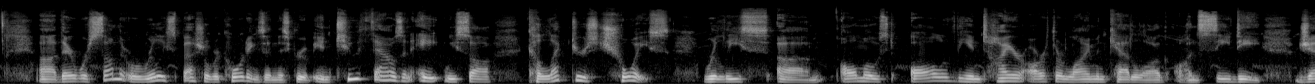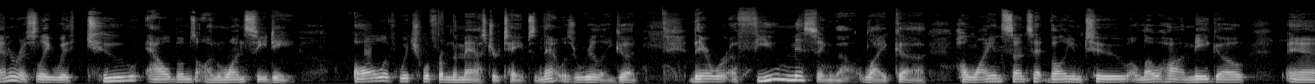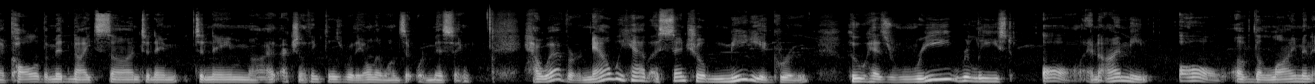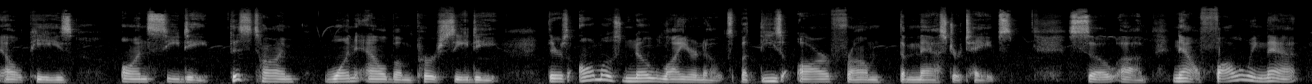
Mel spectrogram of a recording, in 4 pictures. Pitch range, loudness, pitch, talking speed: 110-145 Hz, -23 LUFS, 125 Hz, 150 wpm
